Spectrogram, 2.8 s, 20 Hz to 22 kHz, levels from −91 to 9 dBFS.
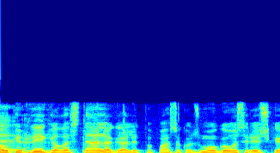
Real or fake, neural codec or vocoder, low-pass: real; none; 7.2 kHz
